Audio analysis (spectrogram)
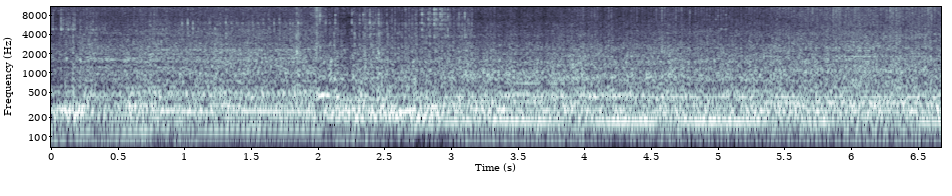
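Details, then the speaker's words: John Deere X300 riding mower with some hours on it, after repair, test run at high rpm with mower deck engaged: steady high-rpm drone dipping slightly in pitch as the deck takes load, then an even pull; engine healthy. "you can see how it really likes this rpm"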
